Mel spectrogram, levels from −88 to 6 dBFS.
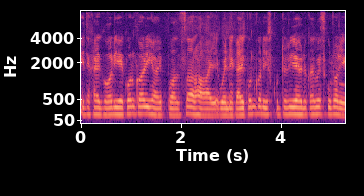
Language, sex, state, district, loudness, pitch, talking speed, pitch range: Bajjika, female, Bihar, Vaishali, -16 LUFS, 150 Hz, 215 wpm, 140-155 Hz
